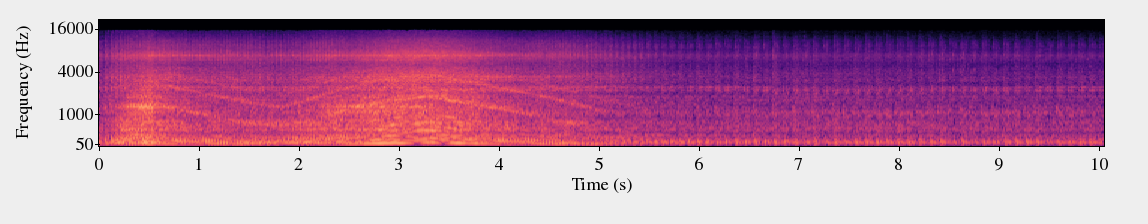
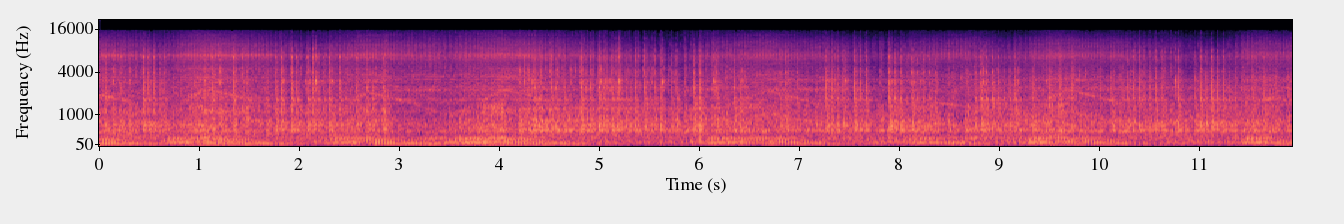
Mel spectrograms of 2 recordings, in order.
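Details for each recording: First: Bajaj CT 100 motorcycle, about 17,000 km, after repair with engine oil refilled and silencer tightened: clean, even revs climbing and settling with no tapping or knock under the exhaust; customer had complained of strange engine noise. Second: Bajaj CT 100 motorcycle with 17,000 km, idling steadily with a rapid, uneven metallic knocking inside the engine case; loose balancer weight striking the cover.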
